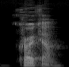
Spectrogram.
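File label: "croaker", Australian English; pronunciations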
